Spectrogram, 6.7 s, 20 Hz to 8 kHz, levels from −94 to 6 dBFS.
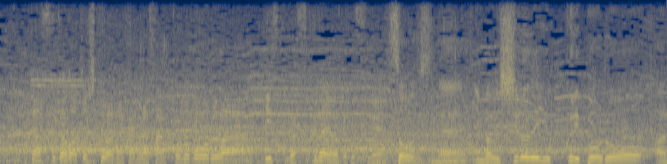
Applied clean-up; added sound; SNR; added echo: none; none; none; none.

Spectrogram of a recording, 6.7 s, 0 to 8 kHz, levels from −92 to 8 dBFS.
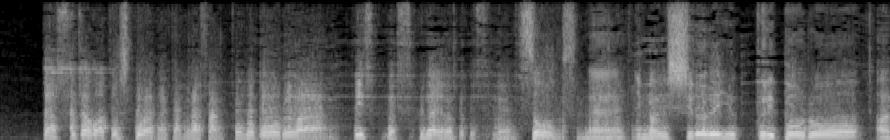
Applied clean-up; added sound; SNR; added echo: neural mask model RNNoise.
